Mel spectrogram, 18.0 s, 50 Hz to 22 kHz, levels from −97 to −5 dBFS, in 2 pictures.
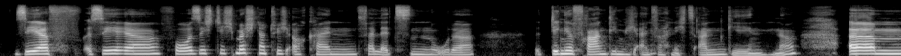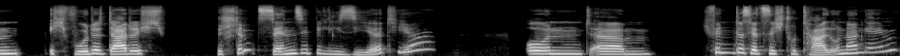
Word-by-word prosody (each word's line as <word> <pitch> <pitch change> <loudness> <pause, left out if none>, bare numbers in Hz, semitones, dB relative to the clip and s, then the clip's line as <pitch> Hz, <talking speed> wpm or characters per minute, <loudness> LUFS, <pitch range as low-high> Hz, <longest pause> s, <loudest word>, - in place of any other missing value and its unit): sehr 205 +3 +6
v 215 - -14
sehr 220 +1 +2
vorsichtig, 240 +4 -2
möchte 260 -1 +1
natürlich 230 -4 -5
auch 185 +1 -10
keinen 180 0 -6
verletzen 185 0 -5
oder 165 +1 -7 0.8
Dinge 220 +2 +6
fragen, 185 0 0
die 195 - -5
mich 175 -2 -6
einfach 160 0 -12
nichts 130 -3 -12
angehen, 150 -4 -7
ne? 200 - -5 0.5
Ähm, 225 +1 +7 0.2
ich 210 - -6
wurde 195 +5 +4
dadurch 210 +1 +3 0.5
bestimmt 480 +2 -5
sensibilisiert 205 - -2
hier. 345 +2 -6 1.1
Und, 220 0 +1
ähm, 195 +1 -1 0.5
ich - - -18
finde 295 -2 -4
das 295 -2 +2
jetzt 240 -1 +4
nicht 220 -1 -2
total 160 -7 -1
unangenehm. 295 - -3
210 Hz, 115 wpm, -25 LUFS, 185-230 Hz, 1.1 s, Ähm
